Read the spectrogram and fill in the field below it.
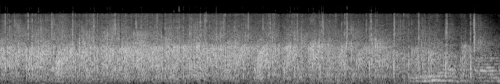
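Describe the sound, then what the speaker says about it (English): An audience applauds after a talk, dense sustained clapping that stays loud and close for several seconds before easing slightly at the end. "Give him a round of applause for that."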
